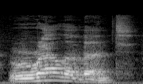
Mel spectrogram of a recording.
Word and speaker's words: relevant: 안 나오고 나서는 틀린 발음입니다. 자, 다시 한번 해볼게요. relevant, relevant, relevant.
